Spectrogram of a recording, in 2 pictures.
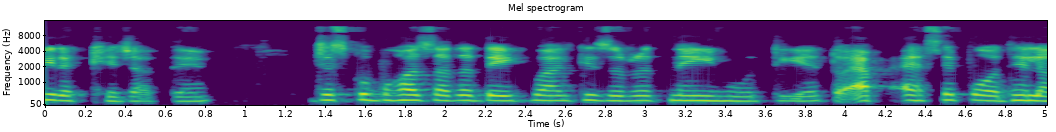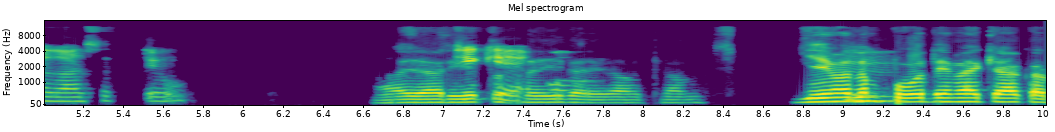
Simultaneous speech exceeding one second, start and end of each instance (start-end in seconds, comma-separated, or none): none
